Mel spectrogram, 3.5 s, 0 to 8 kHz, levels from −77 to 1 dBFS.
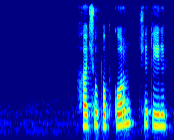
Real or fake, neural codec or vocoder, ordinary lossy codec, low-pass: fake; autoencoder, 22.05 kHz, a latent of 192 numbers a frame, VITS, trained on one speaker; Opus, 32 kbps; 7.2 kHz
